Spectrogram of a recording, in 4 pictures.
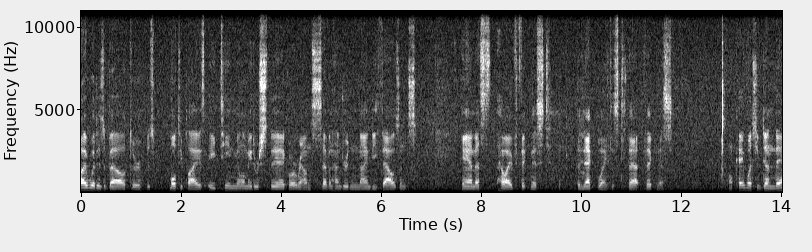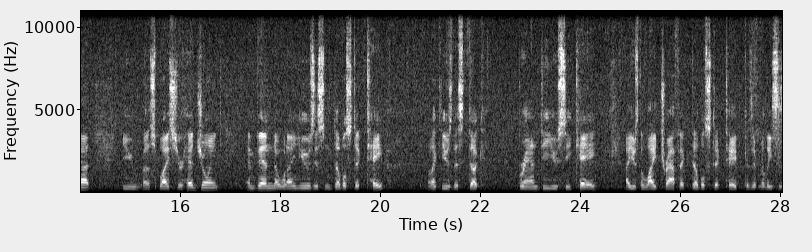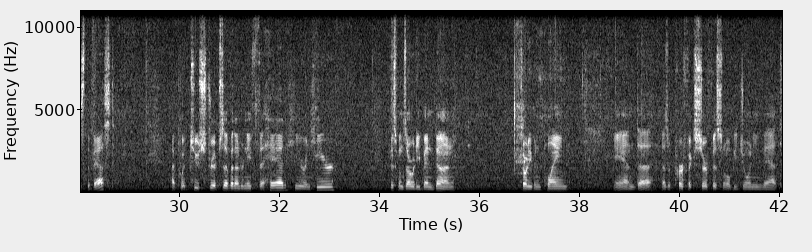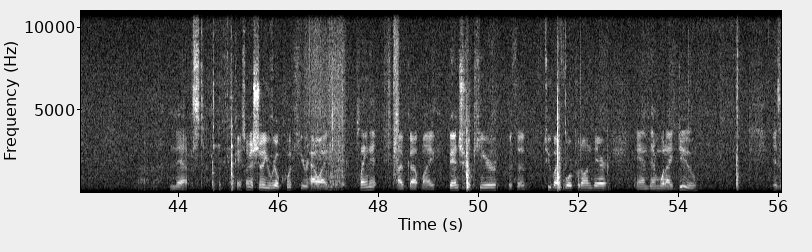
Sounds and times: Speech: 0:00.0 - 0:06.8, 0:07.6 - 0:11.9, 0:12.8 - 0:14.2, 0:14.8 - 0:20.2, 0:21.0 - 0:22.1, 0:22.8 - 0:28.8, 0:29.8 - 0:33.2, 0:34.2 - 0:35.6, 0:36.7 - 0:37.8, 0:38.7 - 0:42.2, 0:43.2 - 0:52.6, 0:53.2 - 0:54.4.

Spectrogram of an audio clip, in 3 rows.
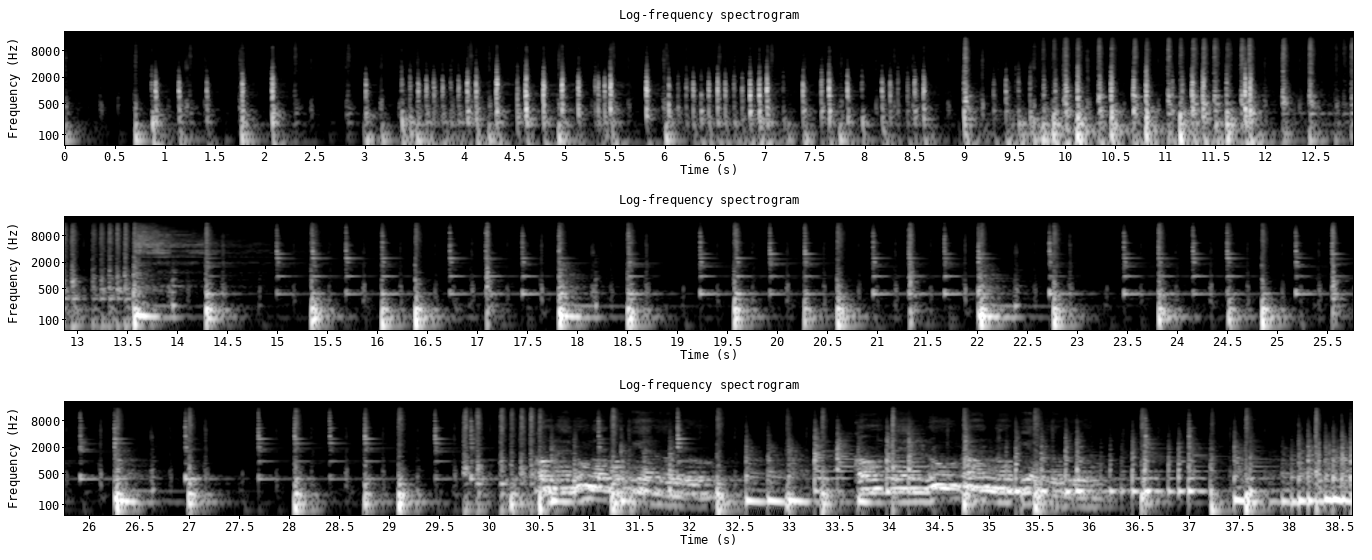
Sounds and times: Wood block: 0:00.0 - 0:38.6.

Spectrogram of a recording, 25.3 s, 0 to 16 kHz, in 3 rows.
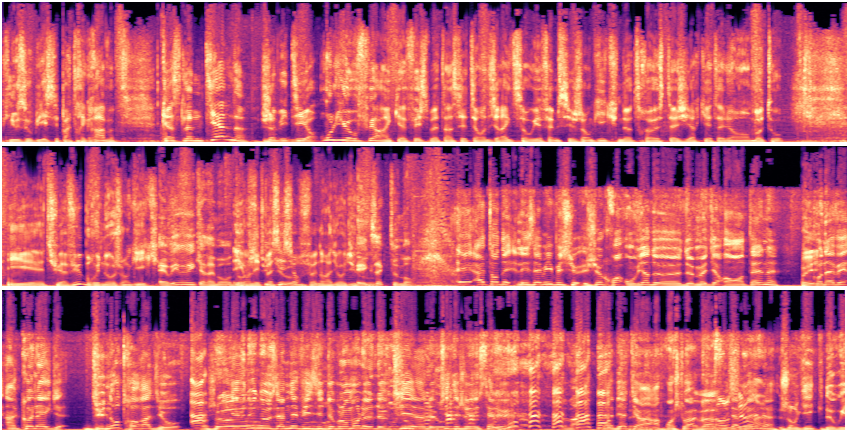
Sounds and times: Speech: 0:00.0 - 0:07.8, 0:08.4 - 0:25.3
Music: 0:00.0 - 0:25.3.

